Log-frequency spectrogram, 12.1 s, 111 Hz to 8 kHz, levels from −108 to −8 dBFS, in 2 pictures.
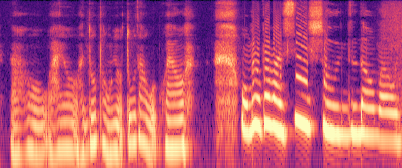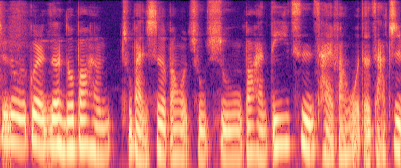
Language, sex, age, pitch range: Chinese, female, 30-49, 160-200 Hz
